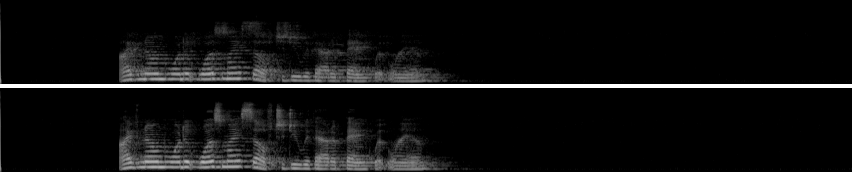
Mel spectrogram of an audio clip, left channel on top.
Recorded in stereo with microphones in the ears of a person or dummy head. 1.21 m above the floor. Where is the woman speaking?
60° right (ahead or behind), 1.1 m.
